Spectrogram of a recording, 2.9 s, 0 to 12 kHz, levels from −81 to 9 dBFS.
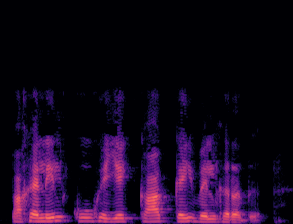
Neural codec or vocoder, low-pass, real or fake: none; 7.2 kHz; real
